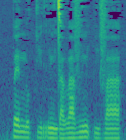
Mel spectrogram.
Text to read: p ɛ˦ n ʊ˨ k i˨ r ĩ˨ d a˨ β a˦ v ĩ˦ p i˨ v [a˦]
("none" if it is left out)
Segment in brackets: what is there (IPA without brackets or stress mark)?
a˦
